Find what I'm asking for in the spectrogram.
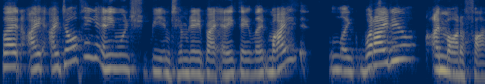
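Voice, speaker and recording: A woman's high, animated voice at a very fast pace, with very wide pitch swings. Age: 50s. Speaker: entrepreneur, company co-founder. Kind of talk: casual chat.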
